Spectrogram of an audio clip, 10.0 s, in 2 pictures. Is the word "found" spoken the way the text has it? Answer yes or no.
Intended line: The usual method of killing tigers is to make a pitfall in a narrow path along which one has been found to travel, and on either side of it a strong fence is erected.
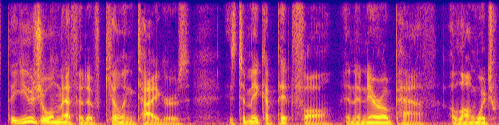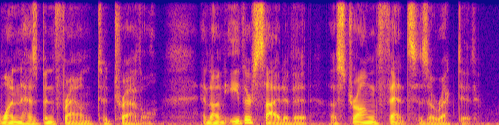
no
